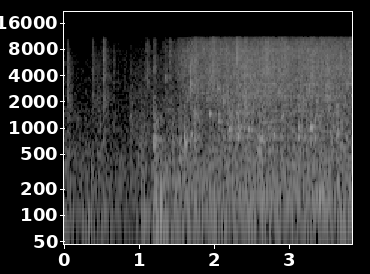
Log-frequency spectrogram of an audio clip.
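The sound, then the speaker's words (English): Tap water runs as something is rinsed off under it, a steady hiss that swells and thickens after about a second and then stays even, with no talking. “So I'm just rinsing it off here.”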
